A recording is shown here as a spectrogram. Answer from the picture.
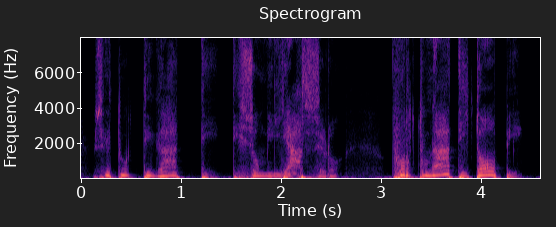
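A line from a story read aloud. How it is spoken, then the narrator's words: Moved whisper in ear. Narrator (Italian): Pinocchio, commosso anche lui, sussurrandogli negli orecchi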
